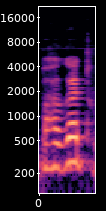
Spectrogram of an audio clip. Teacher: क जो होता है वो ग में परिवर्तित हो जाता है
